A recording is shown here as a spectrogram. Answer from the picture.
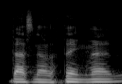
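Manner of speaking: imitated whisper. Acting out an adviser's reply in someone's ear: imitating a whisper. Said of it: "TikTok Jack just whispers to him and goes".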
